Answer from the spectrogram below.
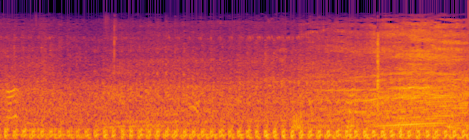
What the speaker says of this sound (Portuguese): Nossa moto aí, galera.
